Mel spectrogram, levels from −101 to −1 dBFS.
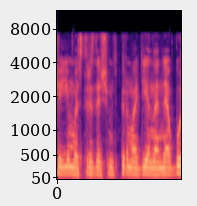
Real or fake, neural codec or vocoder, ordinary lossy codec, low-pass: real; none; AAC, 32 kbps; 7.2 kHz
